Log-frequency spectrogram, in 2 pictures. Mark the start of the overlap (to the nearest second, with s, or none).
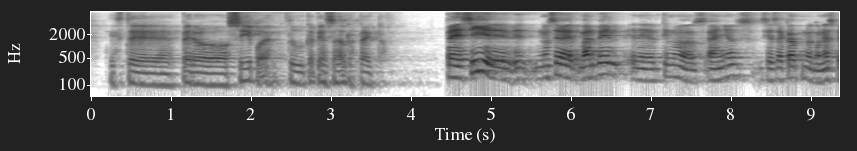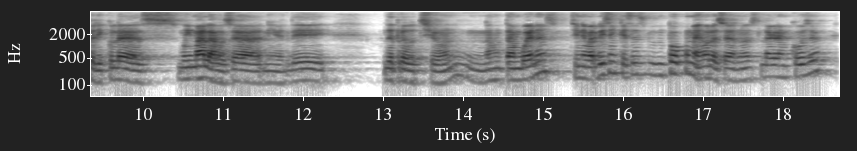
none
